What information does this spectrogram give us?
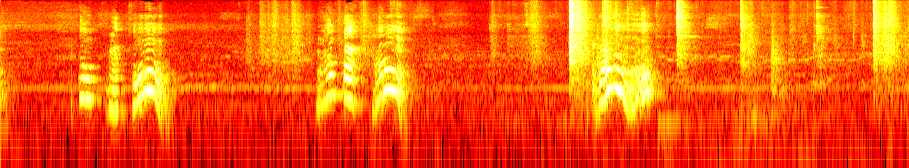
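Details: A one-year-old Rubygold macaw talks, saying phrases such as "gimme kiss" and Romanian "ce faci", in three short bursts of harsh, speech-like rising-falling syllable pairs a couple of seconds apart, among household knocks and clicks.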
